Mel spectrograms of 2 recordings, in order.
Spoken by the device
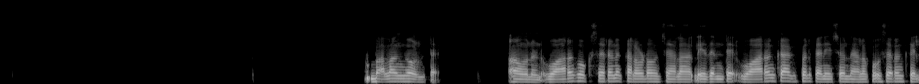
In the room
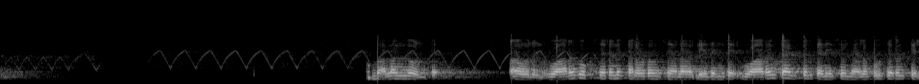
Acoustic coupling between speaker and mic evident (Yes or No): Yes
